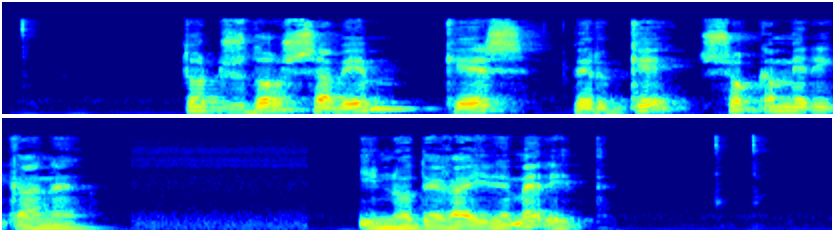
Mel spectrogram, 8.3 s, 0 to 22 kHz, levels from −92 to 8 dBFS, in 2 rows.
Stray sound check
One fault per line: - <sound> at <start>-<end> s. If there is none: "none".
none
